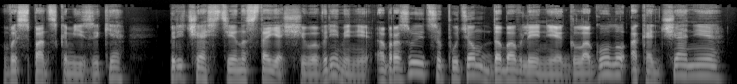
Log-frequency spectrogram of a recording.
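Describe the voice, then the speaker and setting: A man with a low, deep voice narrates a scripted language lesson in a measured, instructive way. His pitch rises and falls a lot as he explains. The recording is dry and close, with no room sound. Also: expressive, dry recording.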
